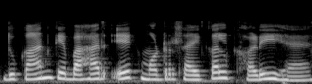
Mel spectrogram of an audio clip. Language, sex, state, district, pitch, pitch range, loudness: Hindi, female, Jharkhand, Garhwa, 235 Hz, 225-270 Hz, -14 LUFS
